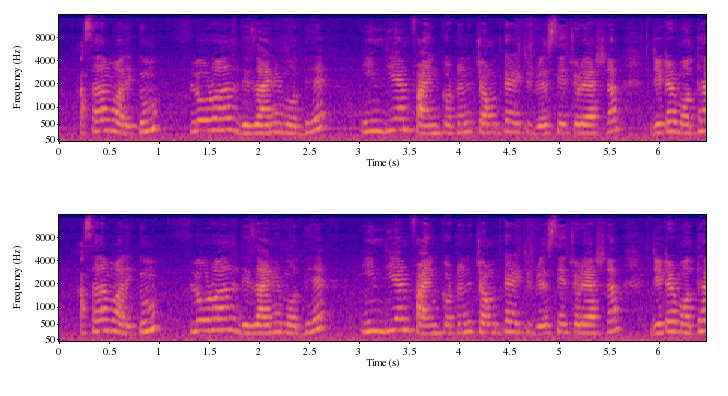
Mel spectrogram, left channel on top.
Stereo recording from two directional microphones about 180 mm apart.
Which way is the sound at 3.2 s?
20° right (ahead or behind).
